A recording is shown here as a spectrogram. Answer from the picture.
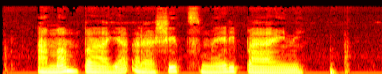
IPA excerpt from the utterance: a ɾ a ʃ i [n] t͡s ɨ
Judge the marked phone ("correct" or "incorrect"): incorrect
